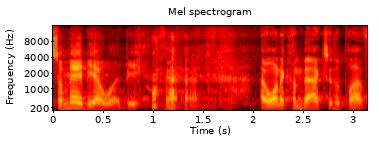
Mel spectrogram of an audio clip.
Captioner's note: laugh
